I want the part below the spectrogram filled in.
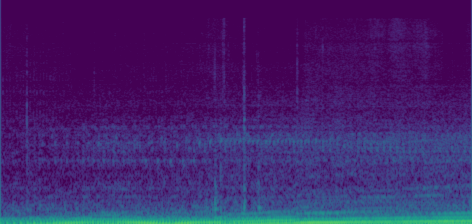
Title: New engine piston slap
